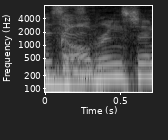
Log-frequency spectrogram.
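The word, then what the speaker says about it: Gulbranson: So, Luke Goldbranson, is that how you say him?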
